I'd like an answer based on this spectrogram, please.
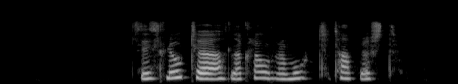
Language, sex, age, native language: Icelandic, female, 11, Icelandic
